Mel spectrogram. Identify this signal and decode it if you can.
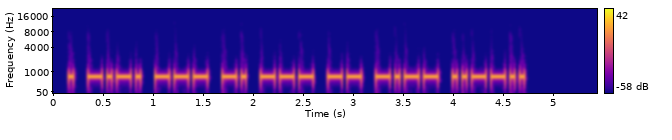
Morse code, heard as a keyed tone, about 25 wpm, 700 Hz. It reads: ECONOMY?
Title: Sentences from Top 1000 Words - Review Part 4 - 25wpm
